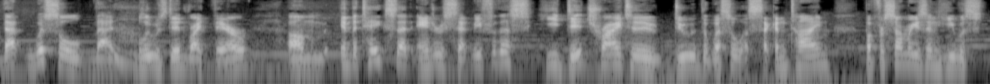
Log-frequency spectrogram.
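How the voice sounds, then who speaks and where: Very bright-voiced man commentating over music. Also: fairly high pitch. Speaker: host, fan dub producer and sound mixer. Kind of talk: casual audio commentary over a fan dub. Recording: music behind the voice. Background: dubbed video soundtrack with music.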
